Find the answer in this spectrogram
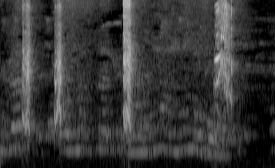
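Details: Male cucak keling calling a rival: four loud, harsh, rasping squawks in under three seconds, each a short broadband burst, with a faint low hum underneath.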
